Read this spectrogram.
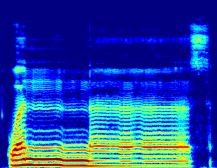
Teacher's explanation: alif lamnya tidak terbaca tetapi langsung dimasukkan ke dalam huruf yang di depannya, yaitu huruf nun. Dan juga nun ini ditasydid maka disebut dengan gunnah, yaitu ditekan dan juga didengungkan 2 harokat. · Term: alif lam syamsiah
